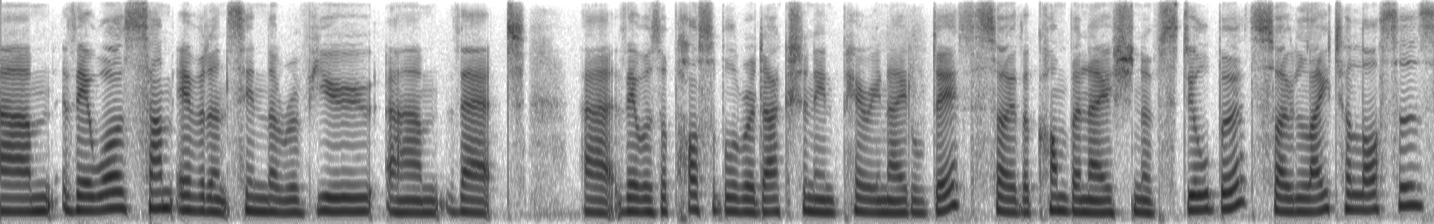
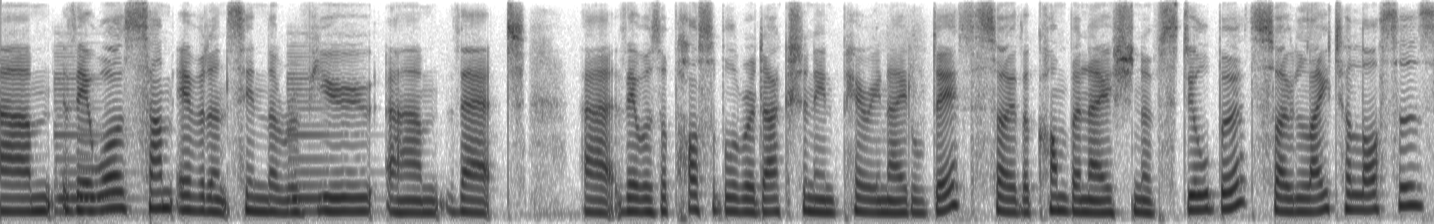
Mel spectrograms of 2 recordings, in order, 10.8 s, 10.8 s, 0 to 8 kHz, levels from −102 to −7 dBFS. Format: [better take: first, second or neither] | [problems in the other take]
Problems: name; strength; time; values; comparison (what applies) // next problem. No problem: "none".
first | background sound (Piano); 11 dB below the speech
